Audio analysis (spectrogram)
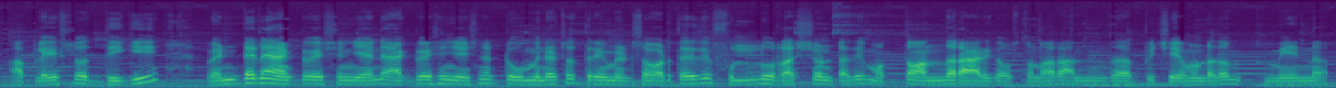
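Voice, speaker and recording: A man with a Telangana Telugu accent giving casual, informal game update commentary, repeating himself and advising listeners directly. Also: medium pitch. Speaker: gaming video creator. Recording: music behind the voice. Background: music.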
